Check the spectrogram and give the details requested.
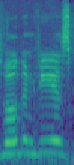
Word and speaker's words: Bougainvillea: But we're kind of spoiled because bougainvilleas grow here in Arizona, but do they grow everywhere?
